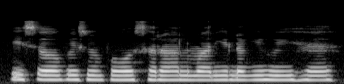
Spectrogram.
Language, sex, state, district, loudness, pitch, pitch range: Hindi, female, Jharkhand, Palamu, -13 LUFS, 210 Hz, 205-210 Hz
